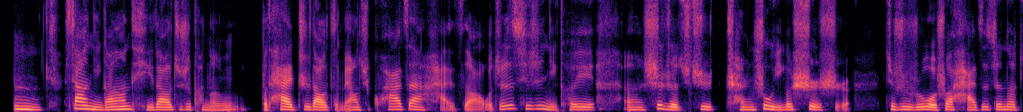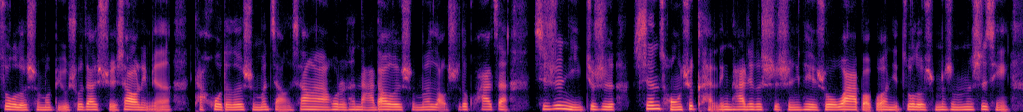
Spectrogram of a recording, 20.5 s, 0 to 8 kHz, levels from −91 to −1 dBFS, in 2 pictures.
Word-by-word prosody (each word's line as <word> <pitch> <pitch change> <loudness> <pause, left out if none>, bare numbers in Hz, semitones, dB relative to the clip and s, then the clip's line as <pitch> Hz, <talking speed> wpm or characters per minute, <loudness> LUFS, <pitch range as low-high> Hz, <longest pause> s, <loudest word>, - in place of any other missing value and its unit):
嗯， 210 -5 +5 0.2
像 250 -3 +6
你 190 - +3
刚 185 +2 +2
刚 210 +2 +5
提 200 -4 -4
到， 185 -1 +5
就 185 +2 -7
是 - - -2
可 200 -3 -10
能， 170 +6 -5 0.2
不 - - 0
太 205 -4 +6
知 180 +3 -2
道 190 -3 +7
怎 170 - -6
么 - - -8
样 180 - -1
去 180 - -7
夸 205 0 -2
赞 205 -1 +1
孩 185 - -8
子 - - -7
啊， - - -3
我 - - -6
觉 215 - -3
得 250 - -1
其 245 -1 -3
实 240 +1 -3
你 200 -6 0
可 190 0 -3
以， 185 -1 +1 0.3
呃， 180 0 -3
试 250 +10 +1
着 190 -4 +5
去 190 +2 -1
陈 185 -1 -2
述 225 +4 +3
一 185 - 0
个 190 +1 +2
事 205 0 +3
实。 185 - -6 0.3
就 200 - -2
是 200 +1 0
如 190 0 +2
果 185 -3 +7
说 190 +3 +1
孩 180 -1 -2
子 190 +2 -4
真 190 0 -1
的 185 -1 +1
做 185 +2 +2
了 165 - +2
什 180 0 -5
么， 175 - -3
比 - - -11
如 - - -5
说 190 - -4
在 190 -1 +2
学 - - -4
校 185 +2 +4
里 175 - -3
面， 90 +2 -6 0.2
他 180 - -8
获 195 +1 0
得 180 - -1
了 185 +1 +2
什 185 -2 -4
么 185 +2 -2
奖 190 -3 -6
项 200 +4 0
啊， 190 -2 0
或 195 - +1
者 185 - -2
他 190 - -4
拿 180 -3 -3
到 195 +2 +4
了 190 0 +3
什 185 0 -7
么 185 +2 -4
老 185 - -3
师 195 - -13
的 200 - -2
夸 195 0 -4
赞， - - -2 0.2
其 215 - -3
实 245 +3 +1
你 200 -7 +2
就 205 +3 -3
是 195 -1 +1 0.2
先 245 0 +2
从 185 -6 +1
去 215 - +1
肯 225 - -7
定 195 0 -1
他 195 +1 0
这 195 - +1
个 195 - -1
事 190 - -5
实， 180 -1 -4
你 180 - -4
可 190 - -1
以 185 - +2
说： 185 +1 +2
“哇， 195 -1 +5
宝 - - 0
宝 - - -1
你 180 0 -3
做 195 0 0
了 185 - +4
什 180 0 -6
么 185 - -2
什 185 0 -3
么 190 +1 -1
事 195 +2 -1
情，” 180 -2 -5
190 Hz, 340 characters per minute, -24 LUFS, 180-200 Hz, 0.3 s, 道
